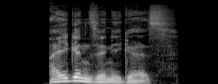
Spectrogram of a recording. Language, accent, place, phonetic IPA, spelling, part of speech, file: German, Germany, Berlin, [ˈaɪ̯ɡn̩ˌzɪnɪɡəs], eigensinniges, adjective, De-eigensinniges.ogg
- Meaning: strong/mixed nominative/accusative neuter singular of eigensinnig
